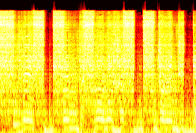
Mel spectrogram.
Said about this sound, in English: Let's go ahead and hit this static.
